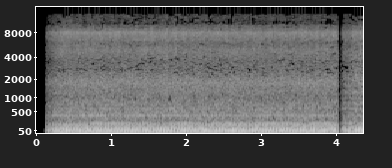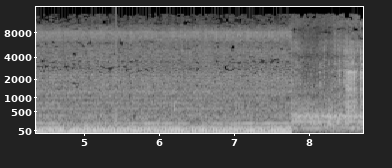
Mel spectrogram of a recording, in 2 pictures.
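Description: A motor vehicle's engine idling, a steady low rumble with a faint hum. It cuts out for a moment about four seconds in, then carries on.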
